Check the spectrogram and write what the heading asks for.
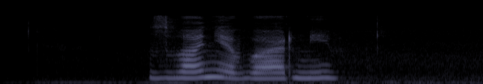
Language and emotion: Russian, neutral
